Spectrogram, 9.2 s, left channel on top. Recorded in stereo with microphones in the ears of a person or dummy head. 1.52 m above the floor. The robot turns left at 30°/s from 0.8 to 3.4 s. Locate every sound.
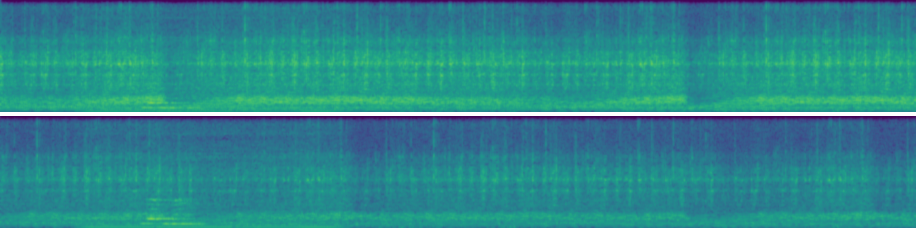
1.3 s a child speaking: 80° right, 5.5 m; by 1.9 s 75° right (ahead or behind), 5.5 m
